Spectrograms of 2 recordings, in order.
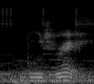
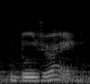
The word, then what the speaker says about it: Boudre: I pronounce it that way because that's the way my dad pronounces it.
